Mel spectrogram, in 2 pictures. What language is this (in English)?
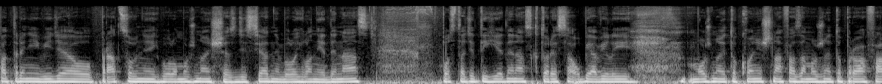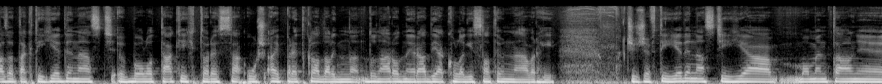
Slovak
